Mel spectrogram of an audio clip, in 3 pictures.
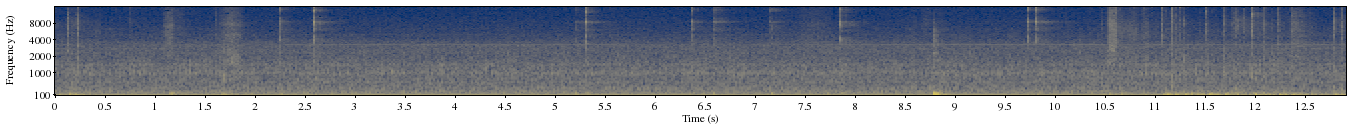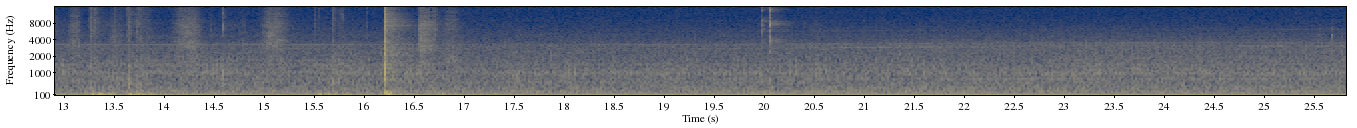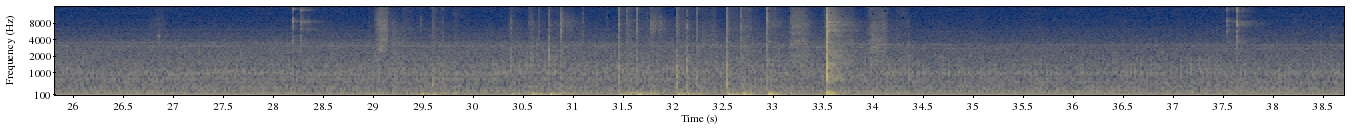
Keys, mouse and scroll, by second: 0.1 Caps_Lock, 2.2 click, 5.2 click, 6.3 click, 7.1 click, 9.7 click, 10.8-16.2 typing, 19.9 click, 28.2 click, 29.1-33.4 typing, 37.5 click.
